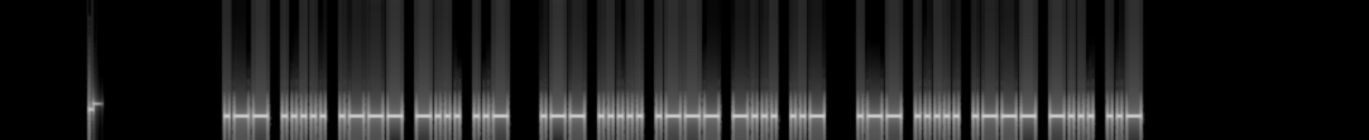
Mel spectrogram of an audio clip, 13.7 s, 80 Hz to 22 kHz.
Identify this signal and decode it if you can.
Morse code, heard as a keyed tone, about 25 wpm, 700 Hz. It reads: W5JBU W5JBU W5JBU
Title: USA Call Signs Repeated 3x 25wpm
